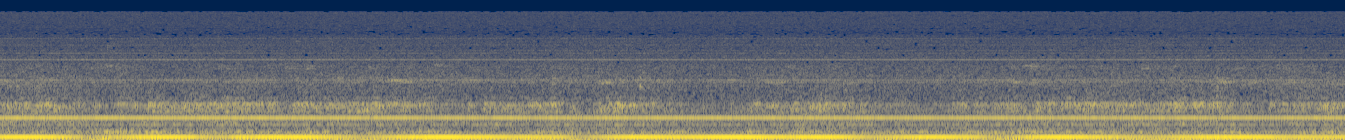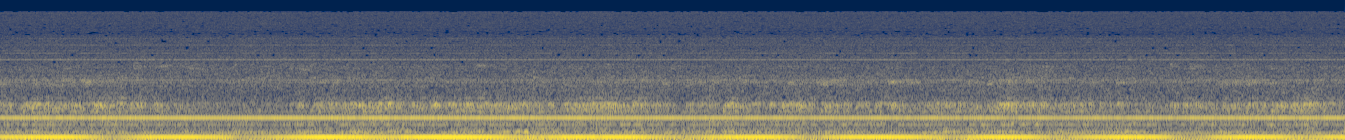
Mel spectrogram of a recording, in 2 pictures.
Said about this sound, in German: Kühlschrank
